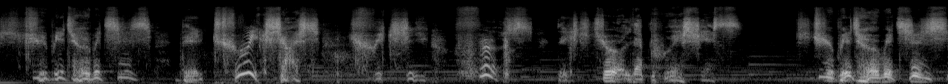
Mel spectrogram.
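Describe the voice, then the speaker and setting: A put-on character voice at a very slow pace, with clear music in the background. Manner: creepy, whining.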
